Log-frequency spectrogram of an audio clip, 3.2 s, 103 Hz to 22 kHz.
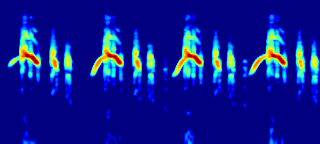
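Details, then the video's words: Grey francolin in Pakistan repeating a rhythmic phrase roughly every 0.85 seconds: a loud rising-then-falling whistle followed by two short harsh notes. "Teetar ki awaz | Grey Francolin Voice | Teetar ki ladai | Teetar ki Boli"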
